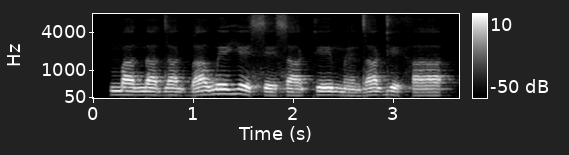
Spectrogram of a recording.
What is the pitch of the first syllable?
low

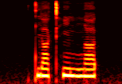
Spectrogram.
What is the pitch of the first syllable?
low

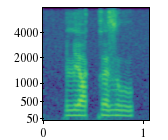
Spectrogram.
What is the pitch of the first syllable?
low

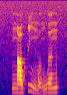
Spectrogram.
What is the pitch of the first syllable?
rising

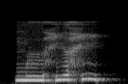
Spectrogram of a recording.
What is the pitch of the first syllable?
low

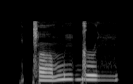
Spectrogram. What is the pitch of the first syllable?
low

